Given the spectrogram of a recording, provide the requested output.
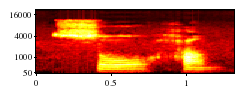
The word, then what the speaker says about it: So Hum: The yogic mantra So Hum, so the first syllable is So, S-O, the second is Hum, H-U-M, So Hum.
